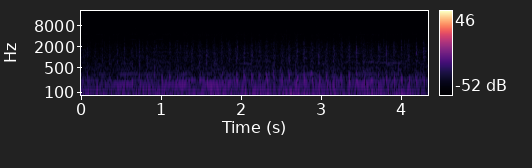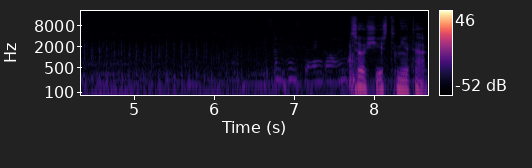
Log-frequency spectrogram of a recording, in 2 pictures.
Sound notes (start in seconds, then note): 0.0 helicopter rumbles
